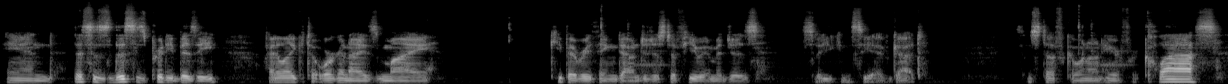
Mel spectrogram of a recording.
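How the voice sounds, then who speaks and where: Low-voiced man narrating a casual screencast. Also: measured pace, a little hiss or hum. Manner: relaxed, rambling, frequent fillers. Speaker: student making a class screencast. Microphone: computer webcam mic.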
